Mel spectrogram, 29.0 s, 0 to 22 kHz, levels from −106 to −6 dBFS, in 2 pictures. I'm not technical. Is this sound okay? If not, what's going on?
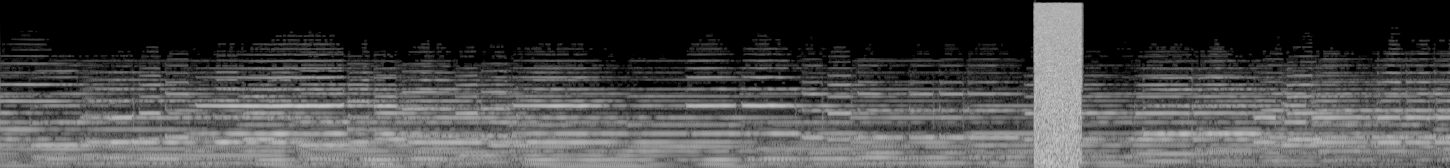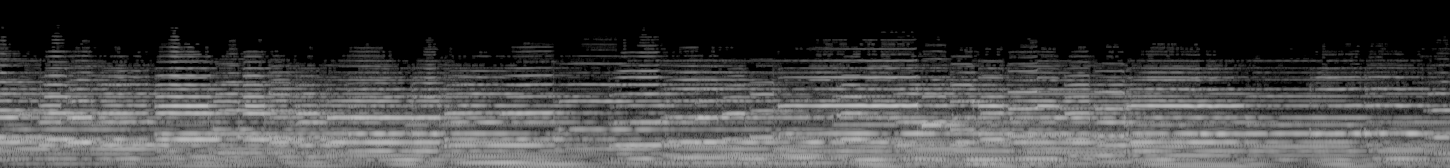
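No. From 10.34 to 10.81 s, samples built from the wrong bytes turn the sound into a harsh roar of loud static, unlike ordinary background hiss, which stays faint and steady.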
